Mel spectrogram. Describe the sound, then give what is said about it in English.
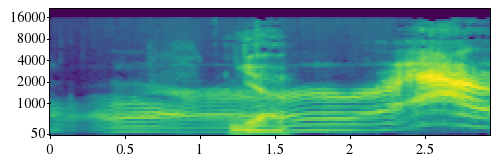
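A voice imitates a violent, growling fart, a rough strained vocal rumble like a bear in a cave, lasting about three seconds with a deeper, louder gravelly burst in the middle and a brighter, higher rasp near the end. “Your farts aren't so long as they are violent and scary. Like, yeah, they growl at you. Yeah. It's like a bear in the cave.”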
